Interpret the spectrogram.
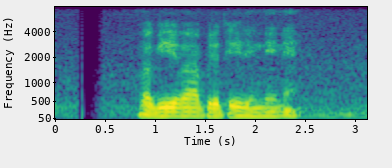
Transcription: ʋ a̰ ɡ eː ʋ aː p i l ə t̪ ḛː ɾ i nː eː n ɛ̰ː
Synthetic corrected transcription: ʋ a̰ ɡ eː ʋ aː p i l ə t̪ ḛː ɾ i nː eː n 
